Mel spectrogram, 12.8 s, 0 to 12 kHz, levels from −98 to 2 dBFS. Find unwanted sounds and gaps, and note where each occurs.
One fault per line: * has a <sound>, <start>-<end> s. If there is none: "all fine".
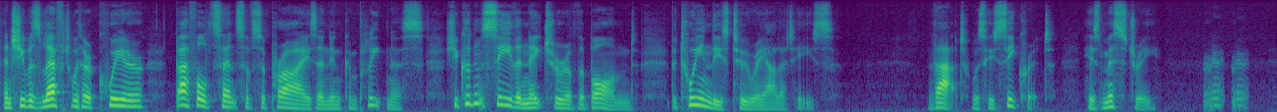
* has a laugh, 12.0-12.5 s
